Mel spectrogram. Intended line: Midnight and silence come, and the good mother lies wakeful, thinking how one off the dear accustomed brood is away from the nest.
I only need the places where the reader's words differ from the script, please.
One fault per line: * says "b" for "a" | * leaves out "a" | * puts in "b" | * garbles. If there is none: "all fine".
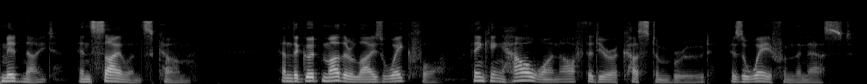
all fine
